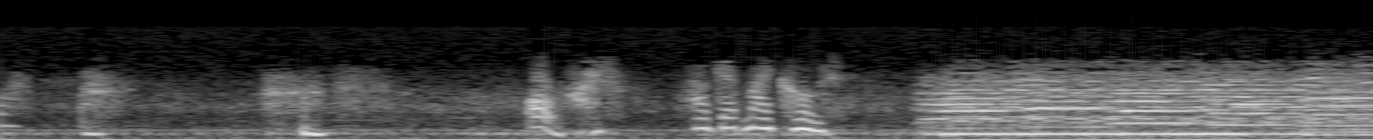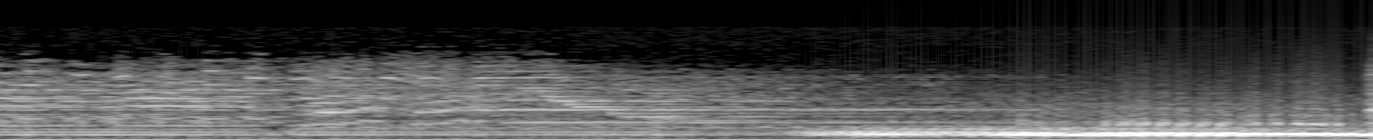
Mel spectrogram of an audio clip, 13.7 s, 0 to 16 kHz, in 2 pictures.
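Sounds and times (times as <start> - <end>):
speech: 2.6 - 5.0
car engine droning: 4.6 - 13.7.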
